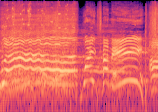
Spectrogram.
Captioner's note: yelling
